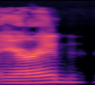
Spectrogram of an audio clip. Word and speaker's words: Aaron: It's Ain. Ain. Is it Ain? Is that how I pronounce your first name? Because I I don't pronounce your last name correctly. Just reg. Yeah, it's regular Aaron.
